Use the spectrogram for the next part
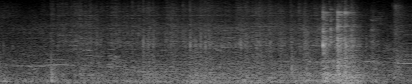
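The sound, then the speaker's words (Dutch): A sliding door of a pagoda ride gondola at Europa-Park rumbles along its track and closes with a clunk near the end, amid mechanical whirring and a steady machine hum inside the enclosed cabin, which is waiting to go up. “De deur is dicht.”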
